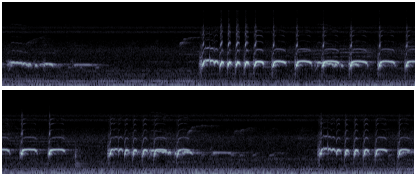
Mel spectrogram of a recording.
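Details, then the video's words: Local zebra dove calls in response to another bird: a softer cooing phrase, then loud phrases of quick, evenly stuttered coos, about eight notes each, alternating with softer phrases in an answering exchange over steady background hiss. "Suara perkutut lokal sangat jernih - denger suara nya pada respon nyaut"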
